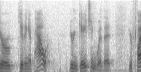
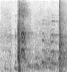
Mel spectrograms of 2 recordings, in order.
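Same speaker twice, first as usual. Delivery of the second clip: breathy laugh. Real, not acted. Audience reaction, speaker laughs.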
